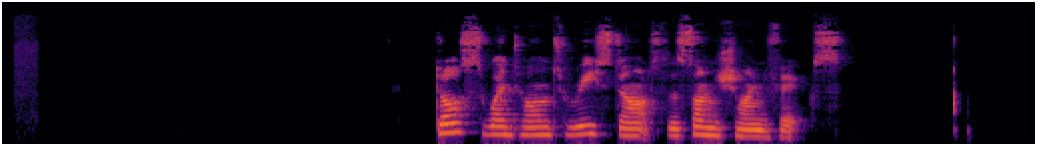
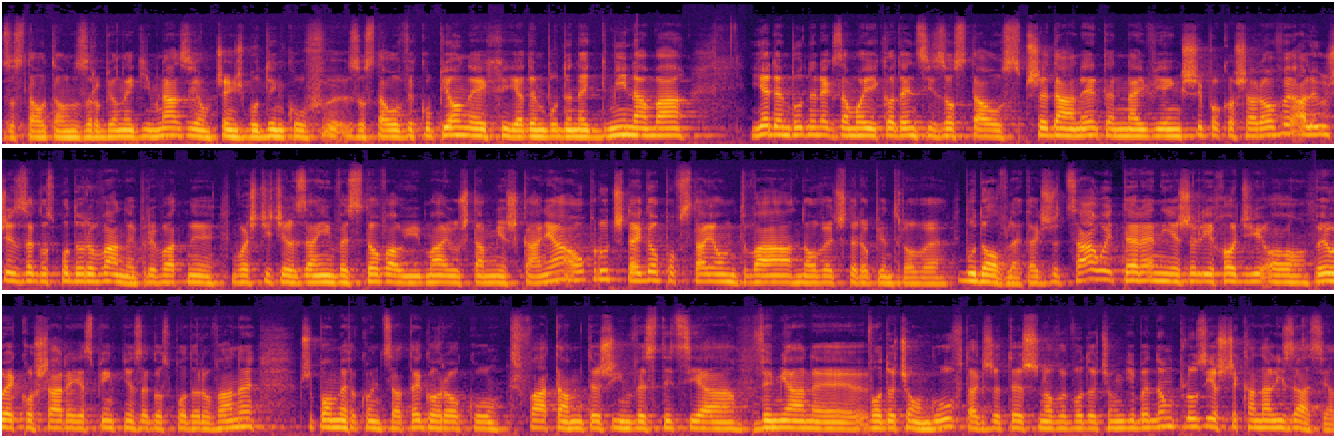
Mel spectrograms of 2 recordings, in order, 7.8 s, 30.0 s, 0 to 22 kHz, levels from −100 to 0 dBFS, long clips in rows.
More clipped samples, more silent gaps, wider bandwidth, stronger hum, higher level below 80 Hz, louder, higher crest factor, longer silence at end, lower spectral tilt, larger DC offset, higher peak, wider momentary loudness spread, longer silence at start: neither; first, 6.42-7.12 s vs none; first, 15.5 kHz vs 13.5 kHz; neither; second, -82 dBFS vs -52 dBFS; second, -36 LUFS vs -18 LUFS; first, 24 dB vs 16 dB; first, 0.6 s vs 0 s; second, -3.5 dB/octave vs -5.5 dB/octave; neither; second, -18 dBFS vs -2 dBFS; first, 15 LU vs 6 LU; first, 3.25 s vs 0 s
